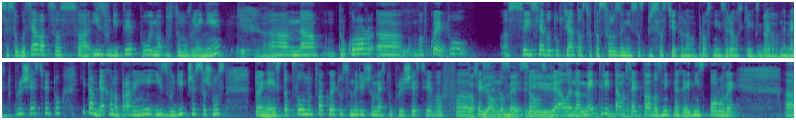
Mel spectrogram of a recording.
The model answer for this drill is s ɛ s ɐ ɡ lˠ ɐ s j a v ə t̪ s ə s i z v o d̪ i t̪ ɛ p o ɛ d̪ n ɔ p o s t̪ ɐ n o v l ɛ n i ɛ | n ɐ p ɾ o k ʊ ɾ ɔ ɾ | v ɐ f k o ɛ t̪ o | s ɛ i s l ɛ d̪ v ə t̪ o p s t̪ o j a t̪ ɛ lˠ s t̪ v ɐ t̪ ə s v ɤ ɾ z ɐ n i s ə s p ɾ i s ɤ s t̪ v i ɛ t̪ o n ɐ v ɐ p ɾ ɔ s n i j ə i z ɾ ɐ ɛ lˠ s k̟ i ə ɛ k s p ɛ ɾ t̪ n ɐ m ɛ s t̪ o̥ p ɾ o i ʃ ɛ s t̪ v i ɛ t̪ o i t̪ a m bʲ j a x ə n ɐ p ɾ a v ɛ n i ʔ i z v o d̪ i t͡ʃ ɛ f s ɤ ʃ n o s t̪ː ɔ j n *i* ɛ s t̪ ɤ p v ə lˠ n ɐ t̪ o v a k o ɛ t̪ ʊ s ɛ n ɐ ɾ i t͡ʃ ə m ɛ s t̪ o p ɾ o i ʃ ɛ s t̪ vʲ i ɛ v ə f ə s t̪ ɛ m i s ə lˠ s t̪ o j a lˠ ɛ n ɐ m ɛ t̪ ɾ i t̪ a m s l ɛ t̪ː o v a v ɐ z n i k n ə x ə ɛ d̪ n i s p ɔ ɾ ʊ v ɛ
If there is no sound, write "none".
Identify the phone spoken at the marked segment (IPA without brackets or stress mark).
ɛ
